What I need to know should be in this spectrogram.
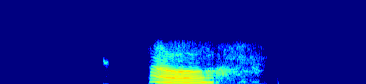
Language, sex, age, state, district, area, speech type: Santali, female, 18-30, West Bengal, Jhargram, rural, conversation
